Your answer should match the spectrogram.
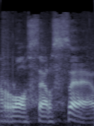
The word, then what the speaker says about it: Recherche: Meskipun tulisannya Reserse, katanya bacanya Roserse. Oh, aduh, bahasanya dari bahasa Prancis, berkelas sekali guys.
